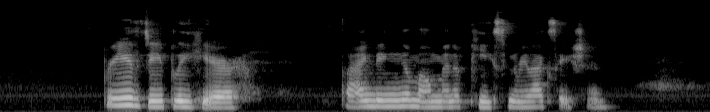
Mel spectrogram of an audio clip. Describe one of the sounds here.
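A woman speaks calmly and gently, close by.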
